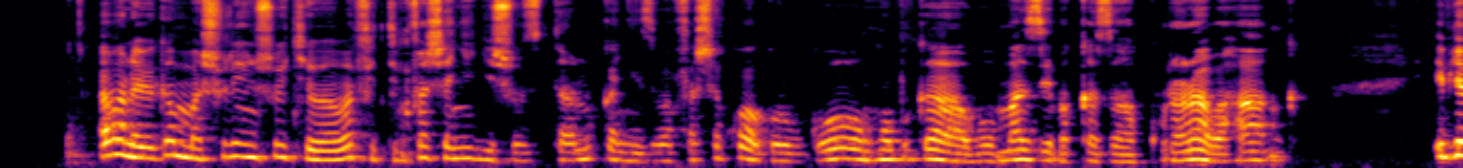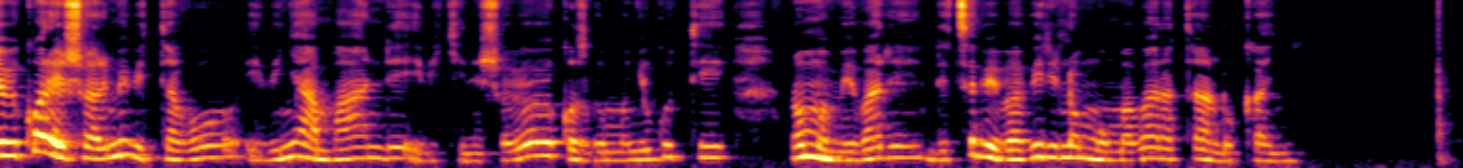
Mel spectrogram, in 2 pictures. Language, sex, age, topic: Kinyarwanda, female, 50+, education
